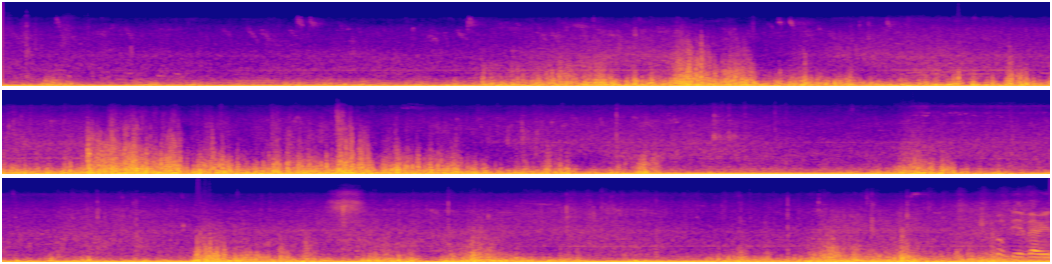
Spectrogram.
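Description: Wind buffeting the microphone: a continuous low rumble that swells in repeated gusts, strongest in the middle of the stretch.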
